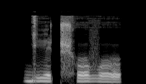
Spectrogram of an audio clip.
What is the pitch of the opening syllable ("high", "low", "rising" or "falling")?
low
